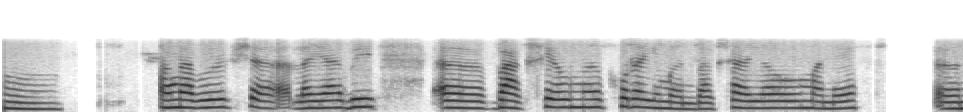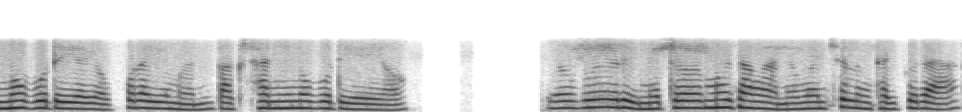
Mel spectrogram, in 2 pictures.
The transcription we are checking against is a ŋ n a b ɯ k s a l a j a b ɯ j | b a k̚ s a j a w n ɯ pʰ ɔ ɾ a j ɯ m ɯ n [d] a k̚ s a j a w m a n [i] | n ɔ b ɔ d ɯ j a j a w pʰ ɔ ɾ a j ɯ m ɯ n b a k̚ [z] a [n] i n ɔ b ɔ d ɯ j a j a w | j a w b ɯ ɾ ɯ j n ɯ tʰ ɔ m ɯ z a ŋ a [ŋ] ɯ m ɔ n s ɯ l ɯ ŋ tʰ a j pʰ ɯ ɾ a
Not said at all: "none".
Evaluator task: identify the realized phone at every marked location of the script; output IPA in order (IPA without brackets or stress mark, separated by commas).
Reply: b, e, s, n, n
